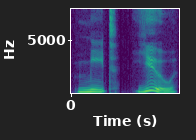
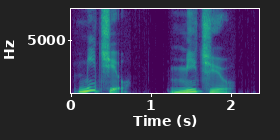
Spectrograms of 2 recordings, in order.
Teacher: when a word ends in a T and the next word starts with a Y, they often make a ch sound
